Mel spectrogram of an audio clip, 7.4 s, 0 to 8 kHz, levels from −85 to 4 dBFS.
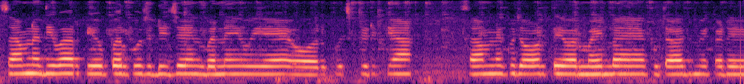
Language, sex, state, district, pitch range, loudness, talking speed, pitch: Hindi, female, Rajasthan, Bikaner, 245-255 Hz, -13 LUFS, 170 wpm, 250 Hz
